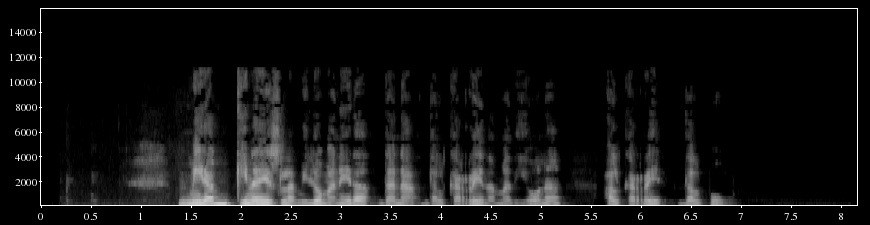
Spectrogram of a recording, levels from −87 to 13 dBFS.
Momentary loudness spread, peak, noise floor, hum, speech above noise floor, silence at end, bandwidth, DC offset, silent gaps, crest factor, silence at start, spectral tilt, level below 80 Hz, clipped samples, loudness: 21 LU; -2 dBFS; -81 dBFS; none; 60 dB; 1.35 s; 11.5 kHz; under 0.1%; none; 22 dB; 1 s; -6.5 dB/octave; -74 dBFS; under 0.1%; -21 LUFS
